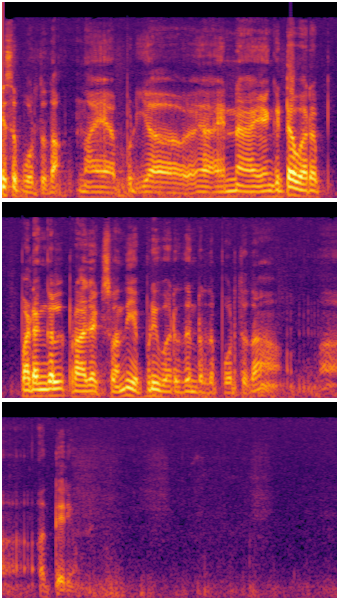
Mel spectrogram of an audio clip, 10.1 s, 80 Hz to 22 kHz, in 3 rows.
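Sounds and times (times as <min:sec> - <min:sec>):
man speaking: 0:00.0 - 0:07.5.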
